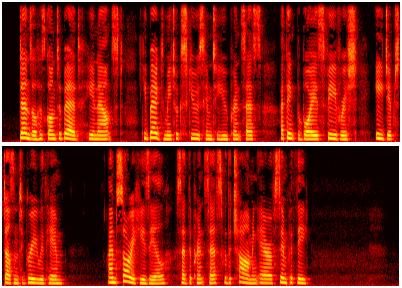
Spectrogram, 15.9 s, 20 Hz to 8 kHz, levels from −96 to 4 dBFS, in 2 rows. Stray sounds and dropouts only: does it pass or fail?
pass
